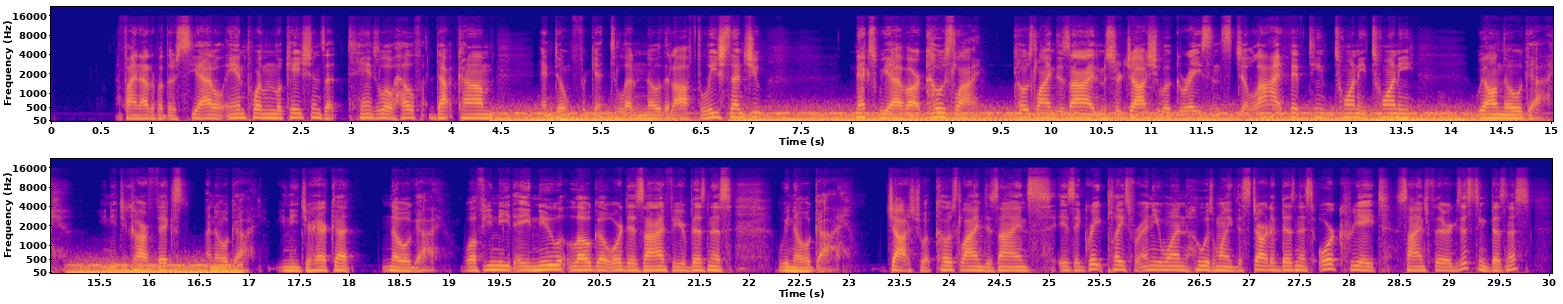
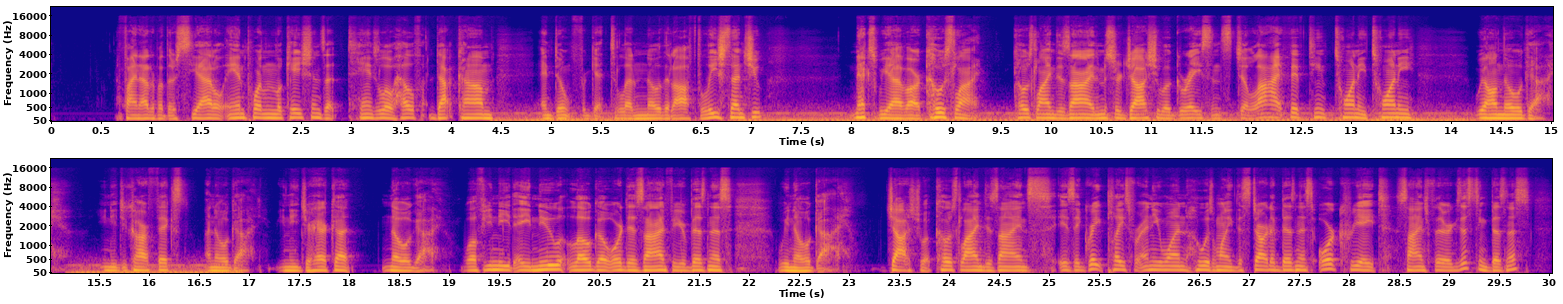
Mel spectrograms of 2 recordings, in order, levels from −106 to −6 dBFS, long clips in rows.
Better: second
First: low rumble; loud; from 4.5 to 17 s; 9 dB below the speech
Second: low rumble; faint; from 4.5 to 17 s; 25 dB below the speech

